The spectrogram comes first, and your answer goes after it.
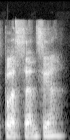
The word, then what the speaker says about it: Placencia: Can you give me the correct pronunciation of your last name, please? Yeah. Uh, it's Placencia.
